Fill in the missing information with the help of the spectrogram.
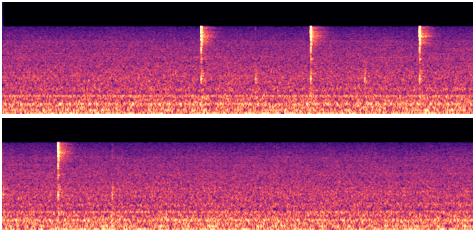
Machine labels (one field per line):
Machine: valve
